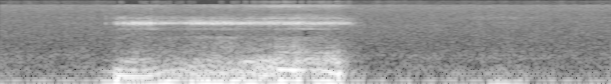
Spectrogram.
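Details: Snoring: one soft, low, rumbling breath with a faint high whistle over a quiet room hum.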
